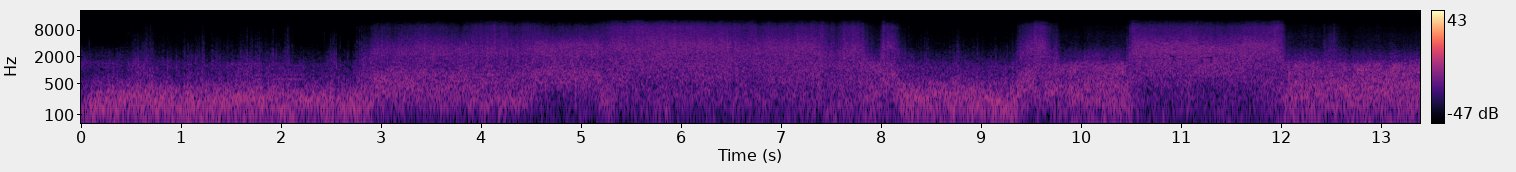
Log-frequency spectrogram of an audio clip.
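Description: Strong wind roars and buffets loudly throughout.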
